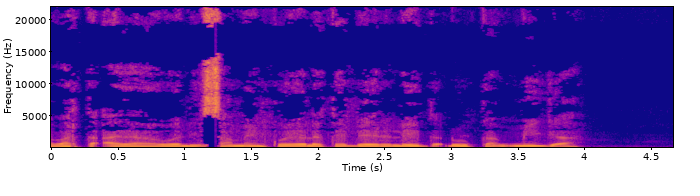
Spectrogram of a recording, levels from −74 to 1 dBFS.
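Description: A speech clip with generation loss running through its whole length. The voice sounds swirly and hollow, with a smeared, watery top end. Consonant attacks blur instead of landing crisply. The damage is heavier than a single lossy pass would leave. The likely cause is repeated MP3 encoding, around ten generations. The character fits a chain at about 64 kbit/s. Each pass requantised on a shifted frame grid, so noise and spectral holes piled up.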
